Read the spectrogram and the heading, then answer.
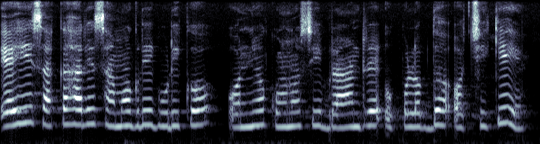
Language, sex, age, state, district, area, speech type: Odia, female, 18-30, Odisha, Balasore, rural, read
